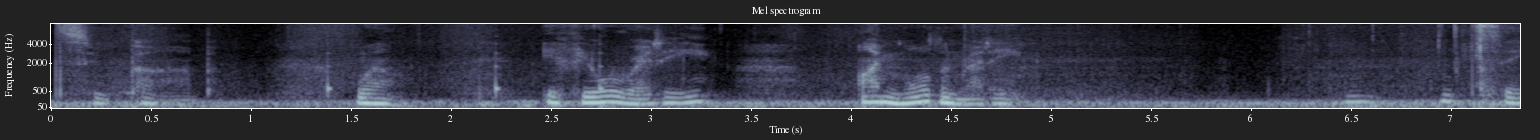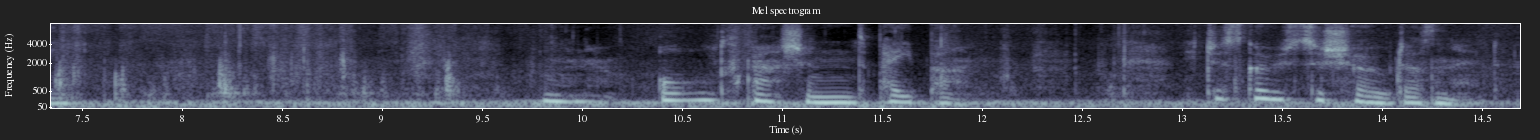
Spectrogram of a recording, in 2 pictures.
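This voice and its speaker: A woman playing a gentle, quietly kind scientist in a soft, often whispered ASMR roleplay, soothing and reassuring with many pauses. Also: sits low, background noise. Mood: gently curious. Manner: slow, soothing, pausing, reassuring. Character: gentle female scientist, quietly kind, programming a robot friend.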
